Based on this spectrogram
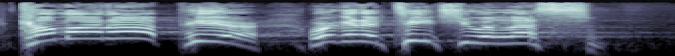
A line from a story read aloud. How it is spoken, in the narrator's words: Then the men from the outpost shouted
